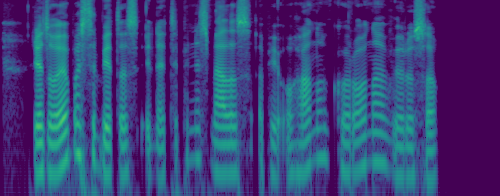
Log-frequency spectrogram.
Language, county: Lithuanian, Tauragė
